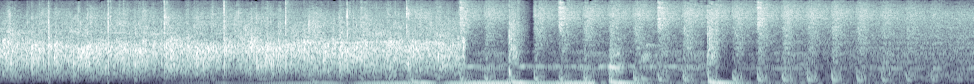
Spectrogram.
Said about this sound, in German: Bitte einen riesen Applaus!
